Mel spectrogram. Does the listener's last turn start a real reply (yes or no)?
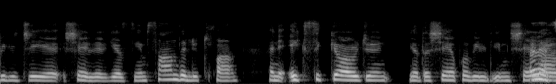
yes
